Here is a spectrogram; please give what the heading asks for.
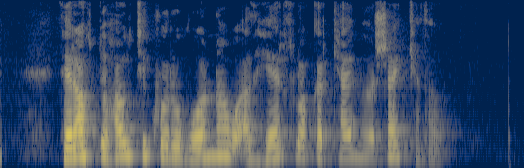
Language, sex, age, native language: Icelandic, female, 60-69, Icelandic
